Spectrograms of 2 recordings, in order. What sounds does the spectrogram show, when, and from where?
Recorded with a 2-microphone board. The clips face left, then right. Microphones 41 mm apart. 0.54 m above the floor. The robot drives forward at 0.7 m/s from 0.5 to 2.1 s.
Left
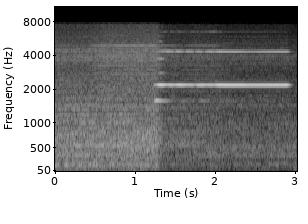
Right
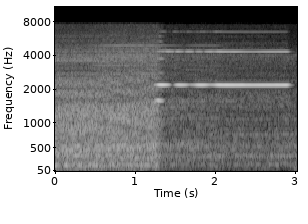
0.0 s running water: 70° right (ahead or behind), 0.9 m; by 3.0 s 35° right (ahead or behind), 1.5 m
1.2 s a flute: 5° left (ahead or behind), 1.7 m; by 2.9 s 10° left (ahead or behind), 1.2 m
